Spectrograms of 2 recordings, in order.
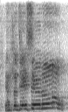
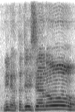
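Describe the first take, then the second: First: Higher, louder, slow drawn-out brag of ఎంత చేశానో; mock boasting. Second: Mock boasting. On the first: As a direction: stretch out ఎంత చేశానో like a show-off mocking his own good deeds. (ఎగతాళిగా, గొప్పలు చెప్పుకునే రాగంతో, నెమ్మదిగా) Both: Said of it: "చెప్పుకునే కబుర్లు కబురు బండం అంత".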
